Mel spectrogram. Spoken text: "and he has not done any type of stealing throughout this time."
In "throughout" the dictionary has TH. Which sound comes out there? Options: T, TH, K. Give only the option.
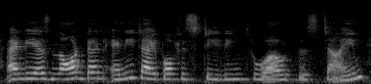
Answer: T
